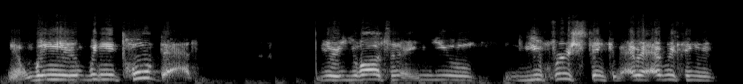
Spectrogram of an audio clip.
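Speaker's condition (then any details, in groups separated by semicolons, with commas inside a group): Mild cerebral palsy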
